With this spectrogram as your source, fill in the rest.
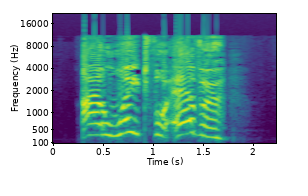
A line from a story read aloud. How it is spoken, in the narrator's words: cried Charles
